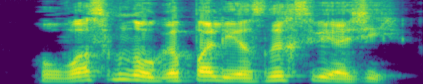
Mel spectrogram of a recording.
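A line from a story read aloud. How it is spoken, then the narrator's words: Smirking. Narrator (Russian): хмыкнул Рощин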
